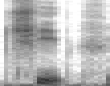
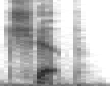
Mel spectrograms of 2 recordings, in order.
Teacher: A complex long vowel shrinks. So, the long e in a word like cheap doesn't have time to fully form. The jaw stays tight and it compresses into the short i of chip.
